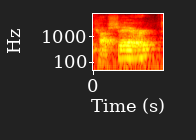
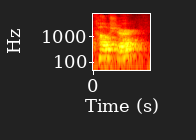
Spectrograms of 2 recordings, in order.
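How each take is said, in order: First: The stress is on the last syllable. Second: The stress is on the first syllable. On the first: This is the biblical Hebrew form. "But in biblical Hebrew, the word would be kasher"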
